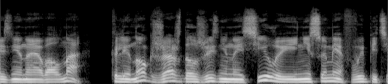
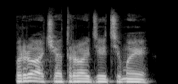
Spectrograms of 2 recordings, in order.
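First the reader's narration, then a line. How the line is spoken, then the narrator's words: Hollow, muffled voice. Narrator (Russian): глухо сказал Бран-отступник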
